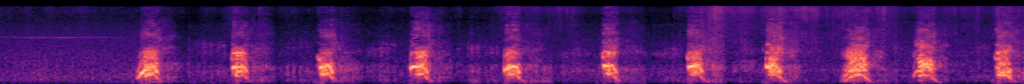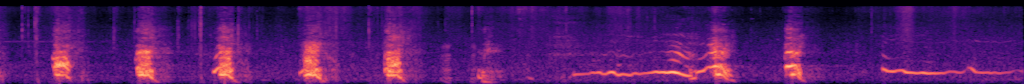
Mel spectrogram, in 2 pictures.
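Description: A dog giving a run of short, evenly spaced barks, about three every two seconds, then a wavering whine near the end.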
